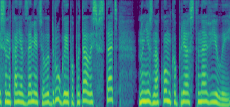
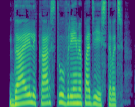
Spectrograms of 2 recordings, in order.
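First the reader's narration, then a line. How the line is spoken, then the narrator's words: Stern. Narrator (Russian): строго сказала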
